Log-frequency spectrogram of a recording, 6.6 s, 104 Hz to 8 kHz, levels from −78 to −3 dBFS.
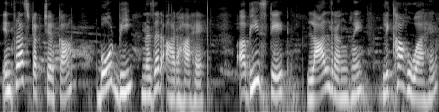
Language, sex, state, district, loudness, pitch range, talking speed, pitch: Hindi, female, Madhya Pradesh, Dhar, -15 LUFS, 185-265 Hz, 145 wpm, 220 Hz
